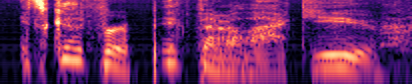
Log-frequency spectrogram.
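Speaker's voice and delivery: put-on syrupy-sweet Southern accent. Retelling what a woman said with her hand on his shoulder, imitating a sweet southern lady. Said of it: "sweet Southern lady".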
